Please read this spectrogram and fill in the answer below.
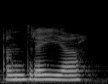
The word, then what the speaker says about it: Andreia: Mein Name ist sehr integriert, ja. aber du kannst es ja richtig aussprechen. Andrea.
